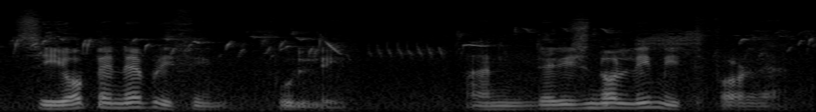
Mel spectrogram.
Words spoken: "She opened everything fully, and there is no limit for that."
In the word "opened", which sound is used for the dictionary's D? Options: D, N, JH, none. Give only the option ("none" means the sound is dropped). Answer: none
